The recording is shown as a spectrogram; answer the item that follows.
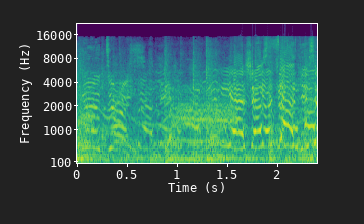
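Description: A group of high-pitched cartoon character voices shouting together, many voices overlapping at once, starting suddenly.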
